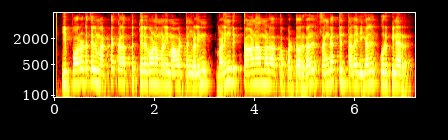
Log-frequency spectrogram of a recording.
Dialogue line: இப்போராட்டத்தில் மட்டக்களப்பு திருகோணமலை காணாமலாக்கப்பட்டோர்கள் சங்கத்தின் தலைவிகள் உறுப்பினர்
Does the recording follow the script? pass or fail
fail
